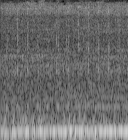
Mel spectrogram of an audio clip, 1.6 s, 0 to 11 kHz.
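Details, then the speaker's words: 1965 Mustang 289 V8 idling after revival: rapid light top-end ticking in time with engine speed over steady idle rumble; valve train suspected, rockers likely need adjusting, rod knock feared but not indicated. "And listening to it, I really do think it is a valve train. Everything looks to be Good. So, after doing a little bit of research, I think the valves definitely uh definitely need a little bit of adjusting."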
